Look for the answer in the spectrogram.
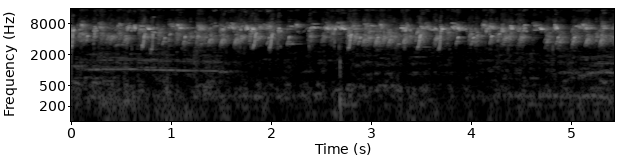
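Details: Young European goldfinches begging during feeding: a steady, high, chattering wall of quick buzzy chirps, with a faint thin whistle-like tone lying underneath early on.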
